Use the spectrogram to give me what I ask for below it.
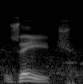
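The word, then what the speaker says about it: Xiage: I've ever seen before x i a g e x i GE pronounced zage Lancaster making the catch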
